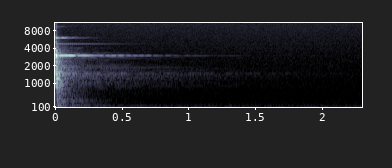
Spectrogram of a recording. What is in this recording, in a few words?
PP F#6, Grand Piano; AKAI S6000 CD-ROM - Volume 2; Grand Piano 256M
